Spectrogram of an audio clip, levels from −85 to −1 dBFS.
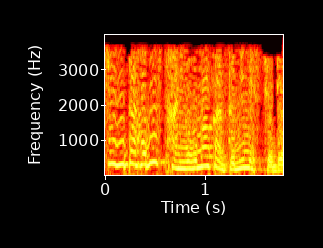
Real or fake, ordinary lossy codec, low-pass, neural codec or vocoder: real; MP3, 32 kbps; 3.6 kHz; none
